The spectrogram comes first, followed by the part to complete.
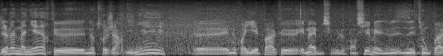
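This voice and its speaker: A man speaks at a moderate pace and medium pitch, with noticeable background noise. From Morocco (Casablanca), French parents. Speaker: writer. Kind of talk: interview monologue. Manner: hesitant, many fillers.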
